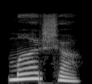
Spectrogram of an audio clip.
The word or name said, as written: ಮಾರ್ಷ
